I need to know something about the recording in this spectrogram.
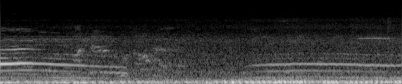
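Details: Domestic cat in a territory fight, giving long drawn-out yowls that hold steady then slide downward, a second wail rising after a pause, over low rumbling background noise.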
